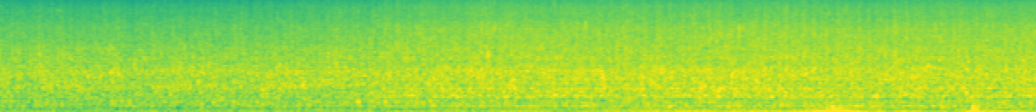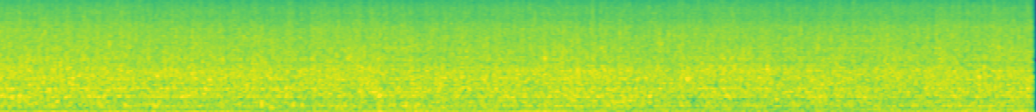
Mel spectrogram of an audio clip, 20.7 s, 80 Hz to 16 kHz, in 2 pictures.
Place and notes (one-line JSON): {"title": "Beitou, Taipei - The sound of water", "date": "2012-07-01 18:44:00", "latitude": "25.13", "longitude": "121.47", "altitude": "14", "timezone": "Asia/Taipei"}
